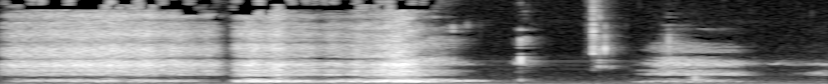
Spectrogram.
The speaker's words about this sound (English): Listen to my breathing hitch.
